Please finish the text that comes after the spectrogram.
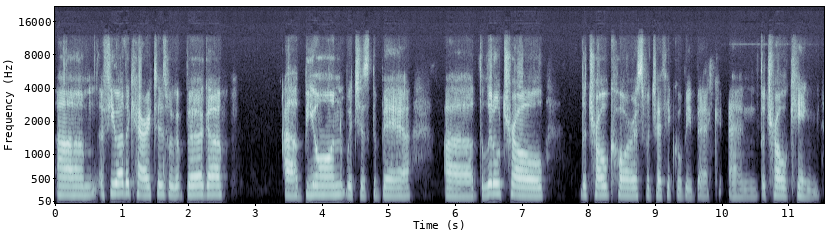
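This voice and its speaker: Casting: male podcast host with a light, high-pitched voice, slow and halting chat, recorded dry. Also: level tone, darkish tone, dry recording, lo-fi sound. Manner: hesitant, halting delivery. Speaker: host and radio play director.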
